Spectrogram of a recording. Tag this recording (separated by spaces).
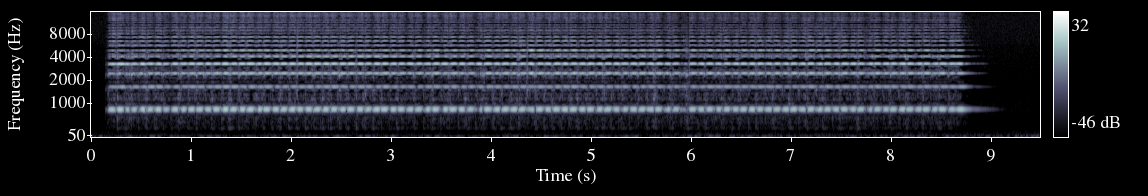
violin tremolo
